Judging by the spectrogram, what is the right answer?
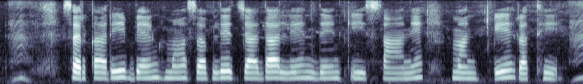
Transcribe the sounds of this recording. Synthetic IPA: səɾkaːɾibɛ̃ːŋkmasəbled͡ʒjaːd̪aleːnd̪eːnkisaːnemənkeɾət̪ʰeː

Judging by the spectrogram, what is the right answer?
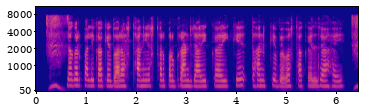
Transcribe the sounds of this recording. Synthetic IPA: nəɡəɾpaːlikaked̪wa̰ːɾast̪ʰanijəst̪ʰəɾpəɾbɾãːɳɖd͡ʒaɾikəɾiked̪ʱənkebjəʋəst̪ʰakəɪld͡ʒaɦɛɪ

